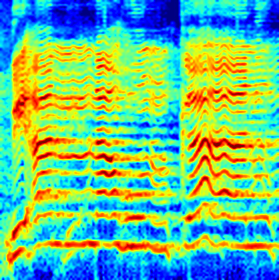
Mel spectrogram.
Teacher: mim sukun bertemu kaf kita baca tidak berdengung pada izhar syafawi. Bi annahum kanu, ka kita baca satu alif dua harakat, nu kita baca satu alif dua harakat, yak kita baca agak berangin sedikit pada sifat hams pada kaf ya.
